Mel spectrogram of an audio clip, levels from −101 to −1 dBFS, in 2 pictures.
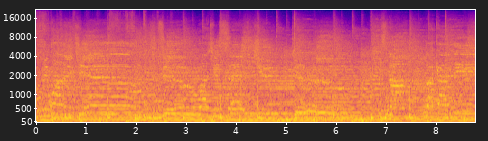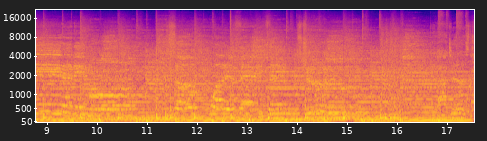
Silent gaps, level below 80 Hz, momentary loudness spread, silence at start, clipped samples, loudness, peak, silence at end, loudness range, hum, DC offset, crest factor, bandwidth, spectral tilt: none; -22 dBFS; 2 LU; 0 s; under 0.1%; -11 LUFS; 0 dBFS; 0 s; 1 LU; none; under 0.1%; 12 dB; over 20 kHz; -4.5 dB/octave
